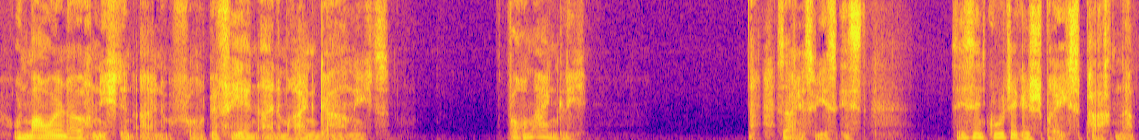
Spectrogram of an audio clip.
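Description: An older male actor playing a grumbling, self-important old servant in a German radio play, musing deliberately to himself with a gravelly, husky voice, often sinking to a murmur. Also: fairly low pitch, fairly bright tone, no echo, studio quality, exaggerated voice. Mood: wry musing.

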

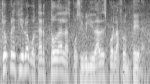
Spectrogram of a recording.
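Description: An actor playing a brash, cynical people smuggler in a radio drama, talking in a cocky, streetwise way. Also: male voice, medium pitch, very animated, fast, natural voice. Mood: irritated. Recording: noisy outdoor street ambience with traffic.

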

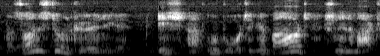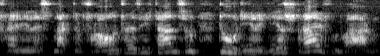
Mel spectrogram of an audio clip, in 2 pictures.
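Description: Eccentric old uncle, high animated voice, sly, theatrical, radio crime drama. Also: male voice, normal speed, gravelly, few pauses, slightly rough, full character voice. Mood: musing, grandiose. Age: older. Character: eccentric, scheming old uncle, grandiose and philosophical.

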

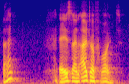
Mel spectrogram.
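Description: A man's voice: mid-range voice, slow pace, muffled recording. A man acting in a German radio play as a dead writer, a bantering, evasive, pleasure-loving friend who savours his words. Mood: wry, expansive.

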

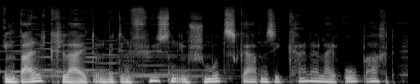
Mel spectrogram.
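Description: An actor playing a nostalgic gentleman narrator in a literary radio drama, recalling his past in contemplative, lyrical, measured phrases. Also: medium pitch, gravelly, lightly acted. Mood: wistful, contemplative. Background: faint instrumental music.

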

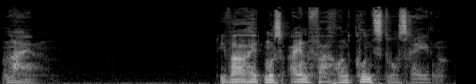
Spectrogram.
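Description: A man's voice: deep voice, takes it slowly, creaky, a bit bright, husky, heavily acted. An actor playing a young king's loyal, scheming companion, insistent and rhetorical, in a radio play. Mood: persuasive. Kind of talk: 1970s radio play acting.

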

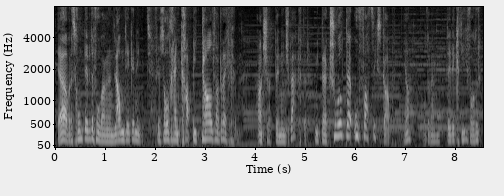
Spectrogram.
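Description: A man acting in a radio drama as an opinionated, excitable small-town fellow who rambles, repeats himself and fishes for agreement. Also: a little high, fast talker, faint music behind. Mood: animated, indignant. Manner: rambling, repeats words, seeks agreement with tag questions.

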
